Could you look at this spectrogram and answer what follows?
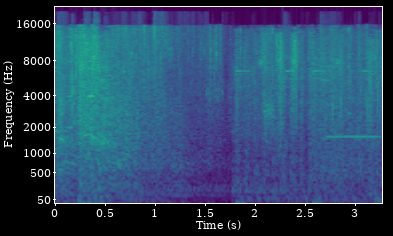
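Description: Rapid video-game gunfire in L.A. Noire, a dense, loud fusillade of overlapping shots that thins briefly in the middle and then resumes steadily, with no talk over it.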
